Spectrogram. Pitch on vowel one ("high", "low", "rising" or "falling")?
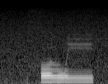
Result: high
